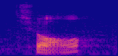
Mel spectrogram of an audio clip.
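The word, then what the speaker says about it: চ: with the letter c cha it's pronounced just like in cheese or cheap or what else chubby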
